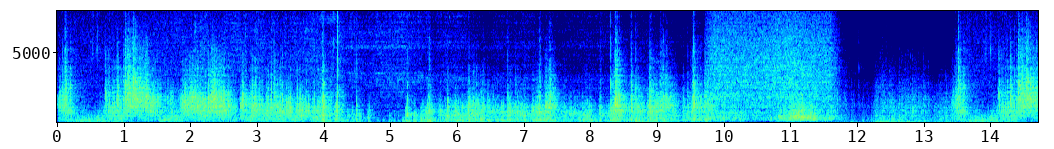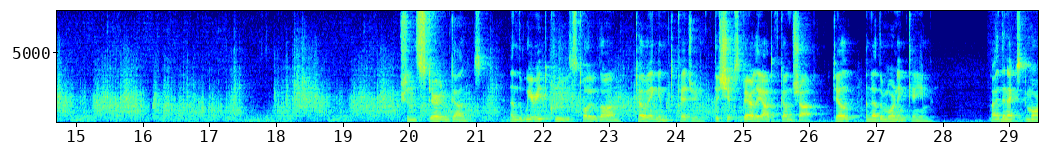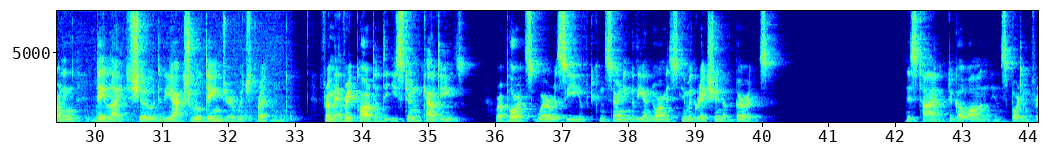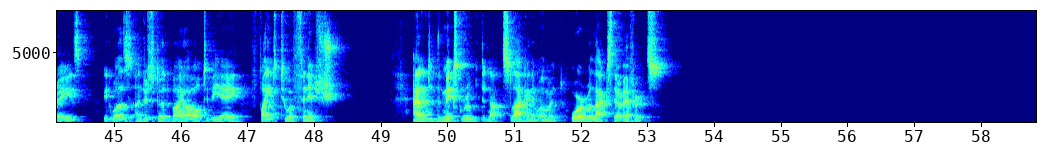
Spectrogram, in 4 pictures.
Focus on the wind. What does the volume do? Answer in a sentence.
The loudness of the wind goes down.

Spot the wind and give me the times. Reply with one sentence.
The wind can be heard from 0.0 to 33.0 s.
